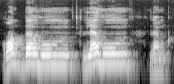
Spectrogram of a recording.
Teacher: موٹا ادا کریں گے، با کے اوپر تشدید زور دیں گے، ہا کو میم ساکن کے سامنے لانا ہے، میم ساکن میں غنہ کریں گے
